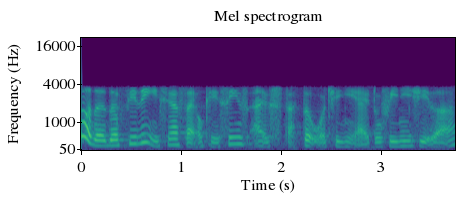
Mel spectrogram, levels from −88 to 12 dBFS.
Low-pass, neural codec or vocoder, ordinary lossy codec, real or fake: 3.6 kHz; none; none; real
